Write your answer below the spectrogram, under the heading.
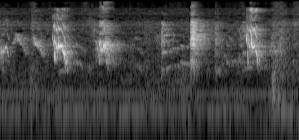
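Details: Kept budgerigar giving a few separate squawky chirps, some with quick rising or falling slurs, spaced about half a second apart against a soft steady hum.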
